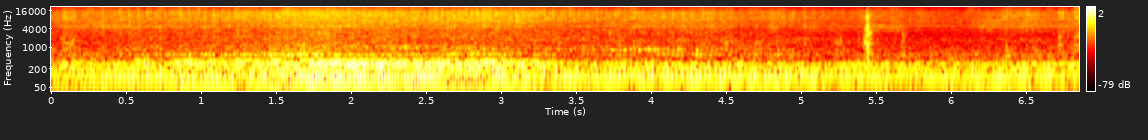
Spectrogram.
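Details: Porsche Cayman 981 GT4 rebuilt after a motorway crash to the nearside rear, first start with its new exhaust fitted, with a strong race-fuel smell noted: a deep, smooth note rising and falling cleanly with throttle, no misses or rattles; healthy.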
